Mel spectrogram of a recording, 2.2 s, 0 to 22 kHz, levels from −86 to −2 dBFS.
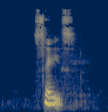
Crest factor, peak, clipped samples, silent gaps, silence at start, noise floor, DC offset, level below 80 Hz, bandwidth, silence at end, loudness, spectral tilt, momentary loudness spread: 22 dB; -6 dBFS; under 0.1%; none; 0.7 s; -73 dBFS; under 0.1%; -72 dBFS; 16.5 kHz; 0.7 s; -24 LUFS; -4 dB/octave; 13 LU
